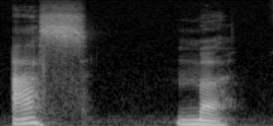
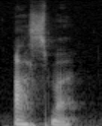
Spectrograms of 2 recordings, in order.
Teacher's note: The TH would be silent.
